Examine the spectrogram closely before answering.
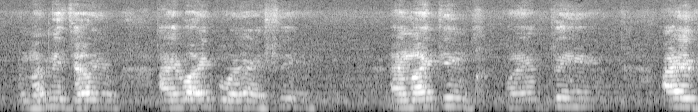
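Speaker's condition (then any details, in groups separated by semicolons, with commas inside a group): Cerebral palsy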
